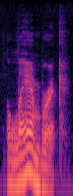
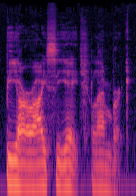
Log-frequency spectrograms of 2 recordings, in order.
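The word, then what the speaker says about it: Lambrich: It's a Lambrick. So Albrecht is spelled A-L-B-R-E-C-H-T, and this is spelled L-A-M-B-R-I-C-H, Lambrick.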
